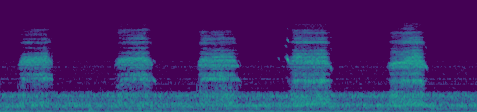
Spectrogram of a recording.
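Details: Pair of wild barn owls preening each other's feathers inside a nest box; five loud, rough hissing bursts repeated roughly once a second, each about half a second long, above a low steady hum.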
